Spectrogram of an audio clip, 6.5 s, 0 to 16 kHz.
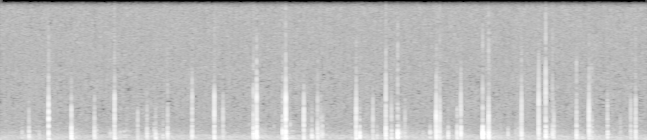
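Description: Long nails tap the glass screen of an iPad in a quick, irregular run of about 30 sharp, dry clicks, each bright and very short with no ring. The taps are quiet over a faint, steady low hum.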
